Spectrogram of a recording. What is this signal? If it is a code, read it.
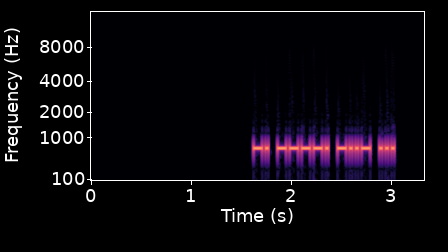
Morse code, heard as a keyed tone, about 40 wpm, 700 Hz. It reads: N9XS
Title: USA Call Signs - 4 Characters - Repeated 3x - 40wpm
